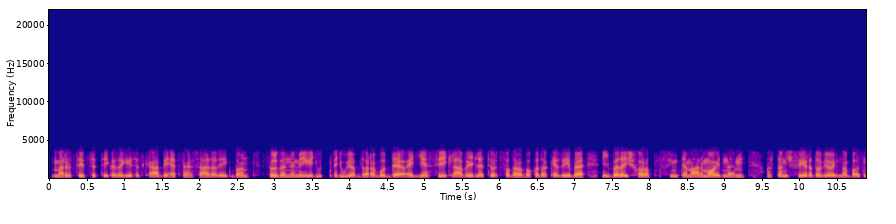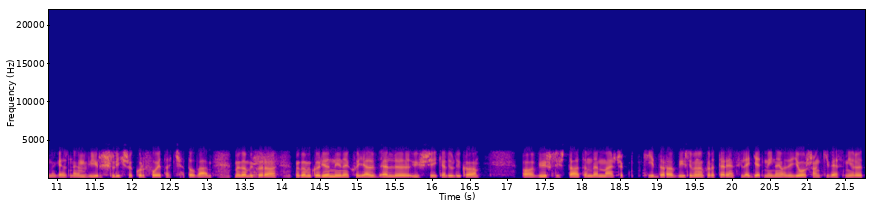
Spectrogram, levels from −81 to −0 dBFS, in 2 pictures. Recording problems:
phone-call audio; nothing above 3.5 kHz

